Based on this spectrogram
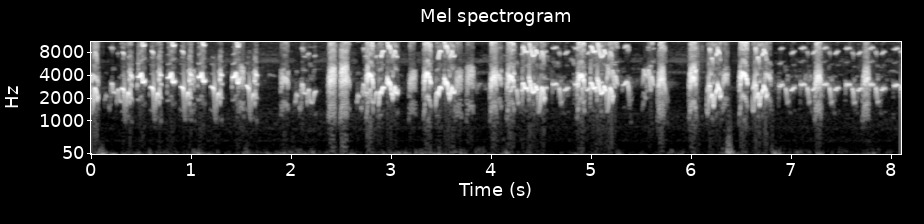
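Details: Luring recording of the Sooty-headed bulbul: near-continuous chattering chirps and quick warbled notes in crowded bursts, with a few rhythmic, evenly spaced high notes toward the end.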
